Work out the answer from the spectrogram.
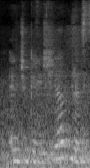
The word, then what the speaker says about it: education: And then the word education, the stress occurs on the third syllable in education.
